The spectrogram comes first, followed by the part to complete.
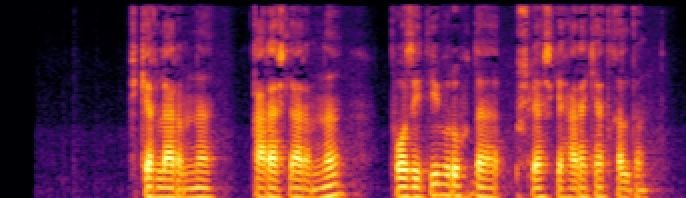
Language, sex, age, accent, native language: Uzbek, male, 18-24, Navoiy, Uzbek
